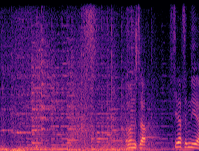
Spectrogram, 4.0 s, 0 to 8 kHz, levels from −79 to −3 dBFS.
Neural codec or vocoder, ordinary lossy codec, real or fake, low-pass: codec, 16 kHz, 0.5 kbps, X-Codec, HuBERT features, trained on balanced general audio; none; fake; none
